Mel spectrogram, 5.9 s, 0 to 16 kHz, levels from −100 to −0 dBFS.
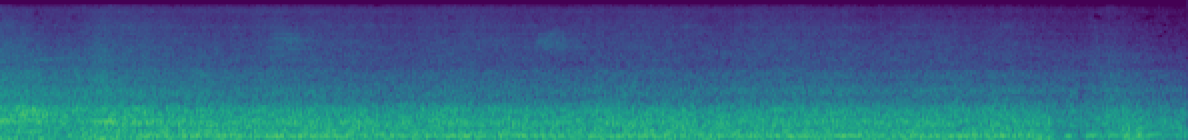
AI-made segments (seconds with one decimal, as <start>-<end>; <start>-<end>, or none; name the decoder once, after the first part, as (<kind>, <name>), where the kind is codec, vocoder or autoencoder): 0.0-1.4 (vocoder, BigVGAN v2); 2.1-2.6; 5.3-5.9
